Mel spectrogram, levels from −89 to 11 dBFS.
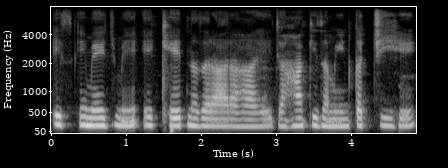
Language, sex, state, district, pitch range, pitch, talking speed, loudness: Hindi, female, Madhya Pradesh, Bhopal, 170-185 Hz, 180 Hz, 170 wpm, -16 LUFS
